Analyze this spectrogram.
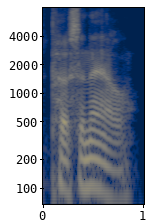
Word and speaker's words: personnel: And the other one was personnel. So personal and personnel. So it is sort of it's sort of an ow and an el.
